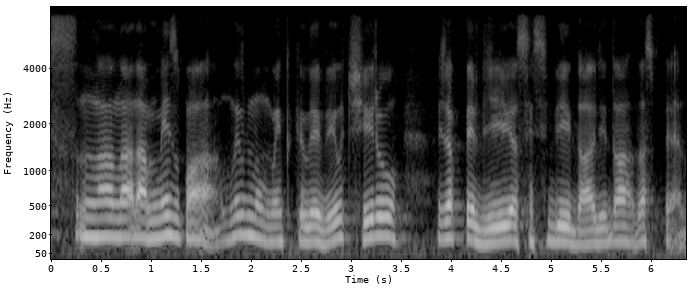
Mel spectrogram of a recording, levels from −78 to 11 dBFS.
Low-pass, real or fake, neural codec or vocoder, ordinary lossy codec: 7.2 kHz; fake; codec, 16 kHz, 2 kbps, FunCodec, trained on Chinese and English, 25 frames a second; none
